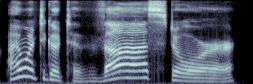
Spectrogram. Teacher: The important words are big. Want. Store. The small words are tiny.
